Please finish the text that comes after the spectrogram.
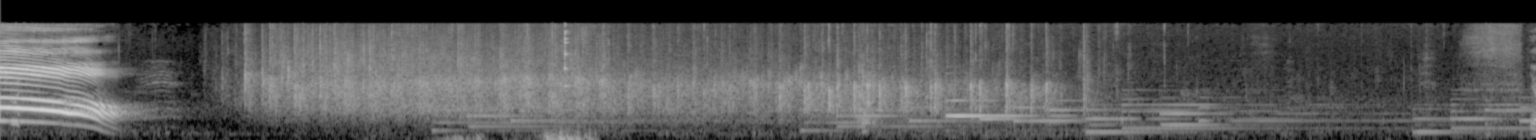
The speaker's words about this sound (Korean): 수고해, 수고해 주신 분들께 한번 더 박수로 격려해 주시겠습니까? 감사합니다.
